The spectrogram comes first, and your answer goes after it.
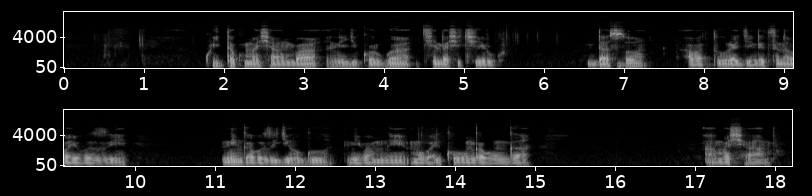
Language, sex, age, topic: Kinyarwanda, male, 25-35, agriculture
